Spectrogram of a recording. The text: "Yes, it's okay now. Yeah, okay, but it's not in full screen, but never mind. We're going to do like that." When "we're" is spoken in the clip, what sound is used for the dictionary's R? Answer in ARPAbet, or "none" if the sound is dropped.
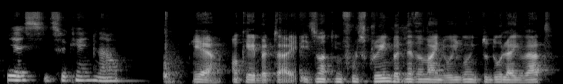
L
